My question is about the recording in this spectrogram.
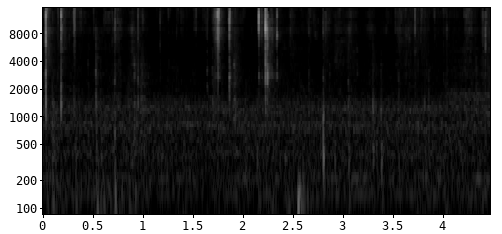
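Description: Steamed crab claw shell cracking as it is squeezed between the fingers: a scattering of faint, sharp clicks and crackles.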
